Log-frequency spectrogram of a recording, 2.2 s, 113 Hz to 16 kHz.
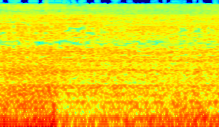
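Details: Vauxhall Astra petrol engine idling evenly, steady low hum with no stumble or miss, after fixing a misfire by replacing worn spark plugs unchanged for about 37,000 miles (gases leaking past them) and the coil pack.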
